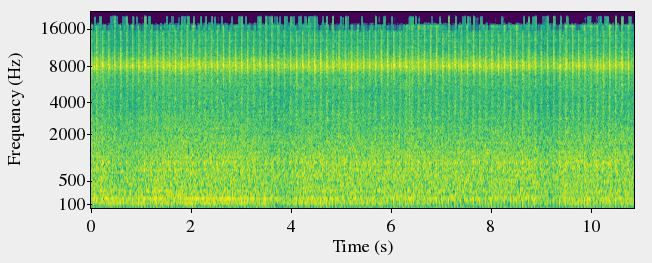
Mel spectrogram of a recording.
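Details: Rebuilt Briggs 17.5 HP engine, repowering a Yard Machines lawn tractor, with two broken balancer counterweight links replaced: single cylinder chugging unevenly at about 160 beats a minute, stumbling and backfiring; owner suspects the carburetor and ordered another.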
